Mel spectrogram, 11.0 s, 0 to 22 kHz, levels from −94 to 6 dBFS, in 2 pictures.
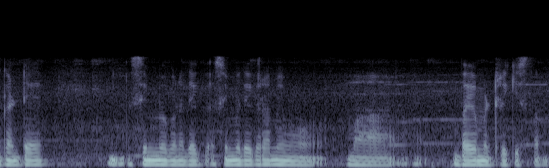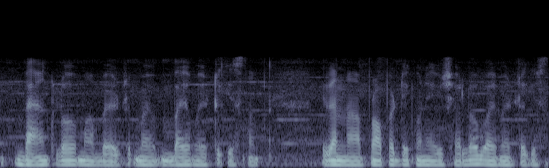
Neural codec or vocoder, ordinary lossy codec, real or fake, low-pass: none; MP3, 48 kbps; real; 5.4 kHz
